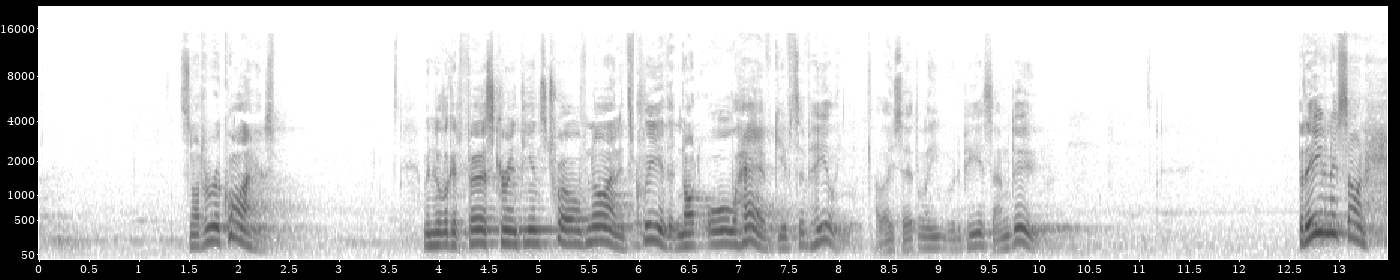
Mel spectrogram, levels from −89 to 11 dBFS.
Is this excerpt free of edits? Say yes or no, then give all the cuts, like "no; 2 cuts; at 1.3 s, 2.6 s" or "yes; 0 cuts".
no; 2 cuts; at 5.9 s, 8.2 s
